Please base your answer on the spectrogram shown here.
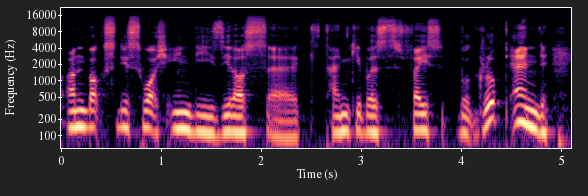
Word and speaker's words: Zelos: by the way guys it's called zelos not zealous right so let's say it properly zelos right so anyway let's see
